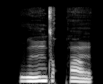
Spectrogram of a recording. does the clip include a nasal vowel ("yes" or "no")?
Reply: yes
